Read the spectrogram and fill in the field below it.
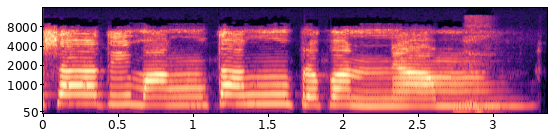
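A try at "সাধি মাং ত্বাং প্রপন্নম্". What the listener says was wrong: এই যে আমরা তাং মাং বলছি না, ওই যেগুলো ত্বাম, ম উচ্চারণ হবে, হ্যাঁ, অনুস্বরটা এখানে, এখানে অনুস্বরটা অং না হয়ে ম উচ্চারণ হবে, ত্বাম, হ্যাঁ, ত্বাম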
